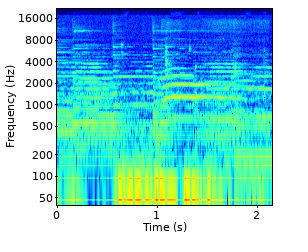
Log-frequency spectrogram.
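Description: Cat meowing in a video game, several drawn-out mews over a sustained musical soundtrack.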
